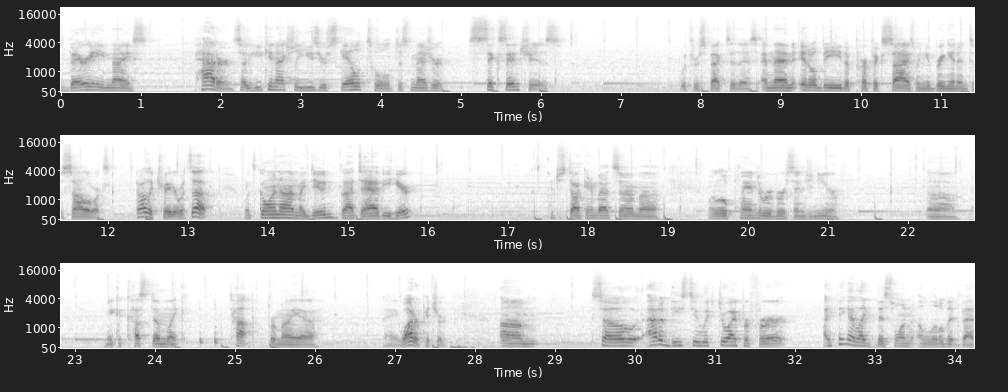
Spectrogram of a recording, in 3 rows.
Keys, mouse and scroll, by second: 29.8 middle click, 29.8 scroll down 2, 31.9 click, 32.6 click, 32.7 click.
